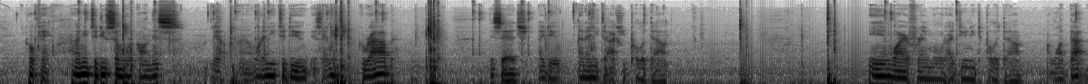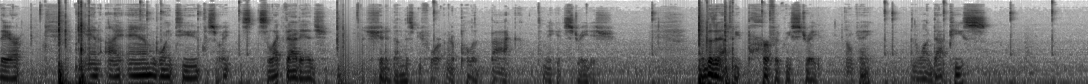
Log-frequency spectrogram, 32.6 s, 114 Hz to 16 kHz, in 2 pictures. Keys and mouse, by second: 1.2 click, 1.9 Tab, 5.2 ctrl+Tab, 6.6 ctrl+Tab, 7.9-9.8 drag, 11.2 KP_3, 12.5 z, 14.4-16.3 drag, 17.3 a, 17.6 ctrl+Tab, 20.0-21.4 drag, 21.1 middle click, 21.4 KP_3, 26.9 a, 27.3 Tab, 29.7-32.6 drag.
